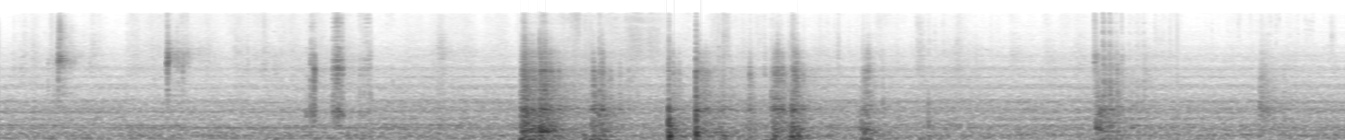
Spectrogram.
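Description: Knocks and clatter of a lidded plastic food-storage container being handled in an under-counter cabinet. Several loud knocks come close together around the middle, with scattered light clicks before and after.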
